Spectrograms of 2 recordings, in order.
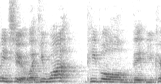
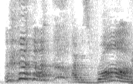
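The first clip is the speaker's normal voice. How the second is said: laughing; 5 semitones higher, 5 dB louder, much slower than usual. Real, not acted. Admits with a laugh.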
